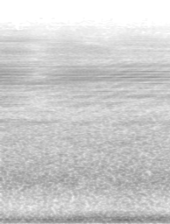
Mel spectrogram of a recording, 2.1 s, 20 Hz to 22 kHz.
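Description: Flyzone Nieuport 17 micro RC biplane's small electric motor and propeller running steadily in flight, over a steady low rumble.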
